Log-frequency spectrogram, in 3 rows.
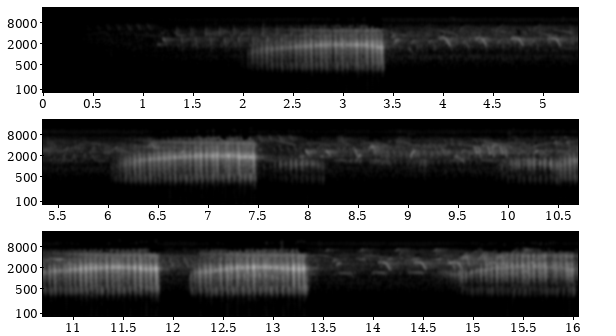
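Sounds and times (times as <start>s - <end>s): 
pool frog croaking: 2.1s - 3.5s, 6.0s - 8.3s, 10.0s - 13.4s, 14.7s - 16.0s.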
